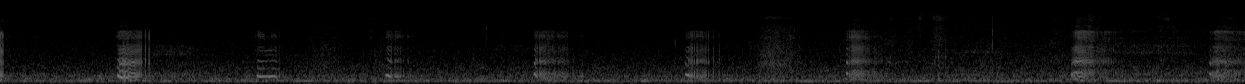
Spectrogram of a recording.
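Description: Sleeping newborn baby breathing noisily, a short soft snore-like sound on each breath, repeating about every second and a half.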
